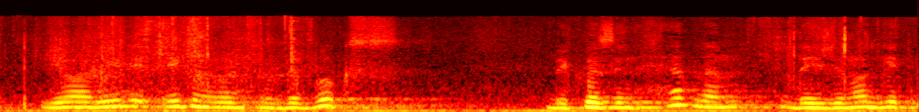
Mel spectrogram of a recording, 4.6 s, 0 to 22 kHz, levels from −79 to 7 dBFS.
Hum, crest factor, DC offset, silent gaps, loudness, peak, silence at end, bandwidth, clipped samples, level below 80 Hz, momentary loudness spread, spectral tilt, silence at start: none; 14 dB; under 0.1%; none; -15 LUFS; 0 dBFS; 0 s; 12.5 kHz; under 0.1%; -28 dBFS; 15 LU; -6.5 dB/octave; 0 s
